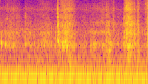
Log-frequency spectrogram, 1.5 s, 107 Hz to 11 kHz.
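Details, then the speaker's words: Stealth idling after a -12° cold start, with the throttle-body coolant lines disconnected: a steady, even low idle with a smooth unbroken rumble and no knocks or misses. Purring; runs healthy. "Stealth is just running like, purring like a kitten there. Jeez, can't believe it."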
